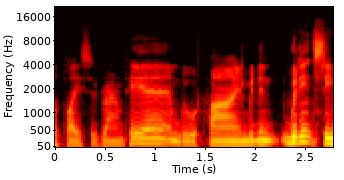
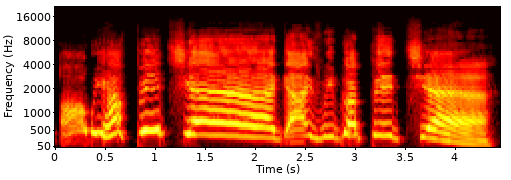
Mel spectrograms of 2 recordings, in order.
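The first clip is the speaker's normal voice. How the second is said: high, very loud, drawn-out yell of joy; stretched-out celebratory shout, far above usual pitch; triumphant cheer; 13 dB louder, much slower than usual. Pretend. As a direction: holler it out slowly like a victory chant. Celebrates the repaired screen showing picture.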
